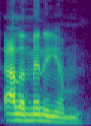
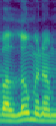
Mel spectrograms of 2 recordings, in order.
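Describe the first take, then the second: First: "aluminium" as al-uh-MIN-ee-um; British pronunciation. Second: Said in the usual way. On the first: Shown as a demonstration. Quoting the London friend, "aluminium" as al-uh-MIN-ee-um. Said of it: "she says aluminium". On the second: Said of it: "instead of aluminum".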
